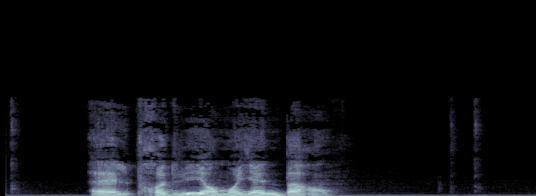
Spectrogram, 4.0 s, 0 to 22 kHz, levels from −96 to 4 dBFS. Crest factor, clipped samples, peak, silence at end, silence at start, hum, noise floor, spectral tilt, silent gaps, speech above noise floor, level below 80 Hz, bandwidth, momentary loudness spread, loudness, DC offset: 18 dB; under 0.1%; -6 dBFS; 1.55 s; 0.7 s; none; -59 dBFS; -7.5 dB/octave; none; 38 dB; -54 dBFS; 10.5 kHz; 14 LU; -22 LUFS; under 0.1%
